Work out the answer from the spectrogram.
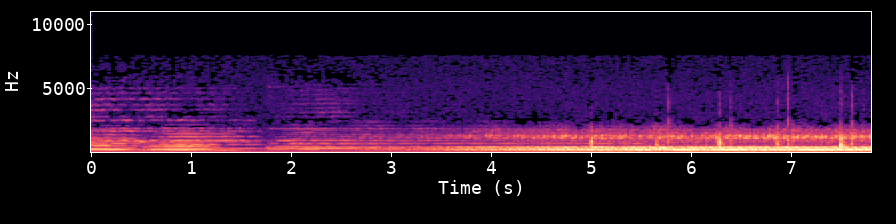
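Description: Engine of a motor launch running on the water at night, a steady mid-pitched droning hum that grows louder and fuller partway through and then holds, with no voices.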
